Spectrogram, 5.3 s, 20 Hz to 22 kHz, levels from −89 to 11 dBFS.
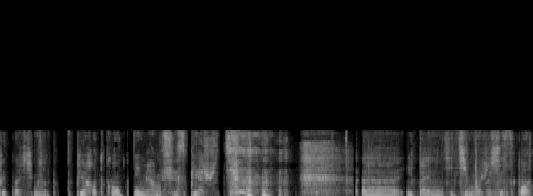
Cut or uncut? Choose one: cut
